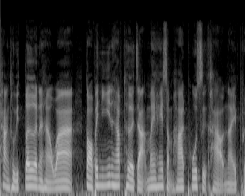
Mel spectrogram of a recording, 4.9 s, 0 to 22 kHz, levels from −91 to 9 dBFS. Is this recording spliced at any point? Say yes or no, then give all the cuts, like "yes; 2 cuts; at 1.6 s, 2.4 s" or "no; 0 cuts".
yes; 1 cut; at 1.6 s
